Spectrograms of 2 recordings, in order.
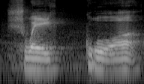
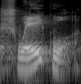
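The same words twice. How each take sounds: First: Both syllables are said with a low dipping tone. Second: The first syllable rises, then the second dips. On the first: The speaker calls it wrong. "So we won't go" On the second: The speaker calls it right. "We will rise and then dip"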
